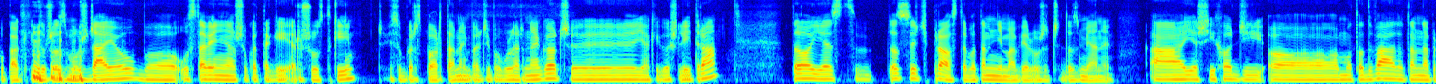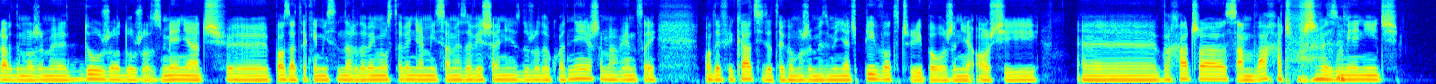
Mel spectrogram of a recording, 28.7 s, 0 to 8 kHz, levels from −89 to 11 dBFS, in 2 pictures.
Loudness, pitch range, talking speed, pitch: -21 LUFS, 105-115 Hz, 135 wpm, 105 Hz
